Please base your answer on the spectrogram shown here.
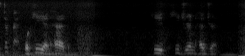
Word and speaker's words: Hedren: You're breaking it at the he and then saying drun. I'm saying Hedren because I'm breaking it after the D.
